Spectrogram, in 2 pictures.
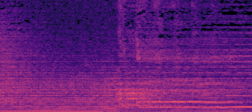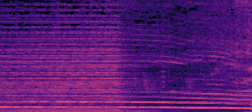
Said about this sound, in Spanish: Más tarde, al igual que los otros días, el lobo salió aullando del bosque.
